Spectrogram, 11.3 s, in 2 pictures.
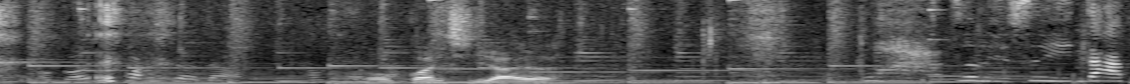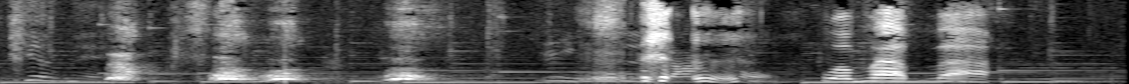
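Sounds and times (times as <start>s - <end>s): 
speech: 1.9s - 3.0s, 5.0s - 10.8s
dog barking: 6.2s - 8.0s.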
